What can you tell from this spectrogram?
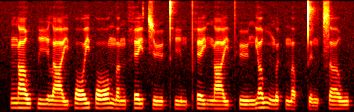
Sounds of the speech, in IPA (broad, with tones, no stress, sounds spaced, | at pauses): ŋ aː˧ w p iː˨ l aː˨˩ j p ɔː˨˥ j p ɔː˨˥ n̪ ɐ˧ ŋ h e˧ j t͡s yː˨˩ t̪ʰ iː˨˩ m pʰ e˧ j ŋ aː˨ j pʰ yː˨˧ ŋ j ɐ˥ w ŋ ɵ˨˥ t̚ n̪ ɐ˨ p̚ t̪ ɪ˨˩ ŋ t͡s ɐ˧ w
